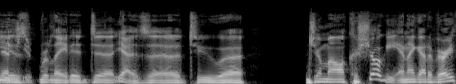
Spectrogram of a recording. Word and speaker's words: Khashoggi: little help on pronouncing khashoggi he says he has actually he says the Italians do have a lot more fun with the Khashoggi name as they really highlight the cash part of it the Italians back in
